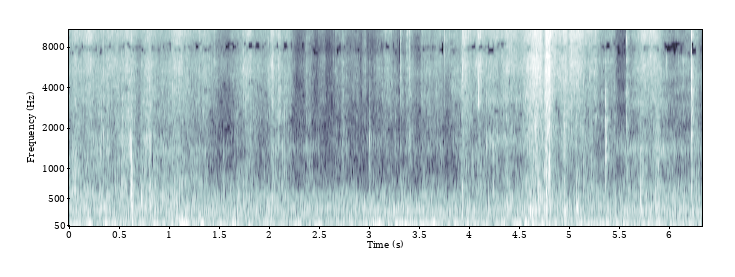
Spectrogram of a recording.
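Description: Faint rustling and light scattered clicks of paper and packaging being handled as a book subscription box is searched through.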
